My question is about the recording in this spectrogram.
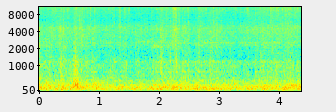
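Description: Steady low rumble of a vehicle driving on a paved road, heard from inside the cab: engine and tyre noise, with a brief knock about half a second in.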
